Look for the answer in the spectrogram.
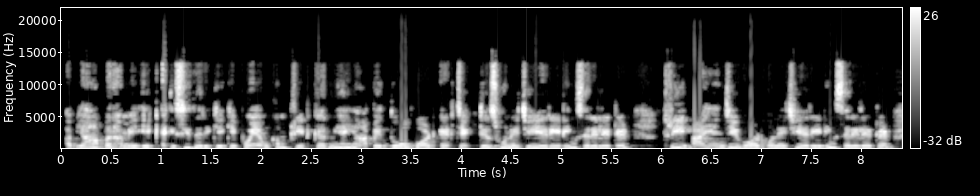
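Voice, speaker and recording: A woman's voice: a little high, steady tone, quick pace, a little mellow. Patient Indian woman teaching a class. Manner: patient and repetitive, checks in with "है ना". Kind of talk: explaining a textbook lesson in Hindi mixed with English.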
